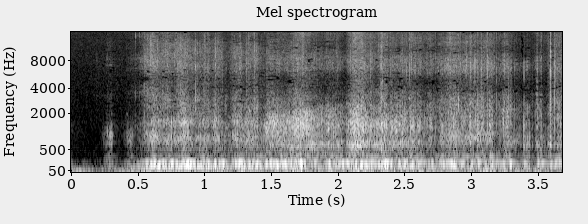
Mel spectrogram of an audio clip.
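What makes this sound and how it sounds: Long nails scratch the top and side of a black foam windscreen on a Blue Yeti Pro microphone as it records. The scratching comes through as a dense, muffled low rumble with a steady hum-like tone and almost no high content, swelling in after a quiet start and continuing without a clear break.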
